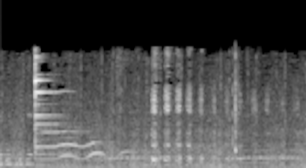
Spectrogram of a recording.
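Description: Motorcycle engine running at a steady cruise, with road and wind noise. About a quarter second in, a short warbling, wavering whistle-like sound rises and falls over it.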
